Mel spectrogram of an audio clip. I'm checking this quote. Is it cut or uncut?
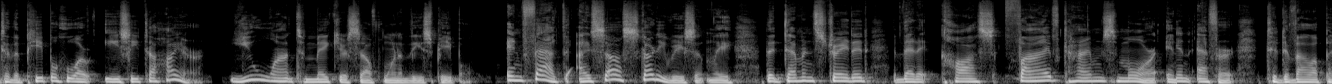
cut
